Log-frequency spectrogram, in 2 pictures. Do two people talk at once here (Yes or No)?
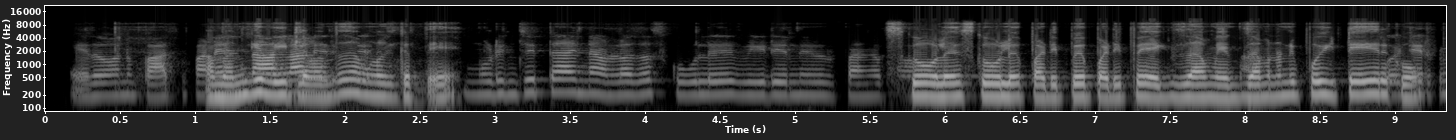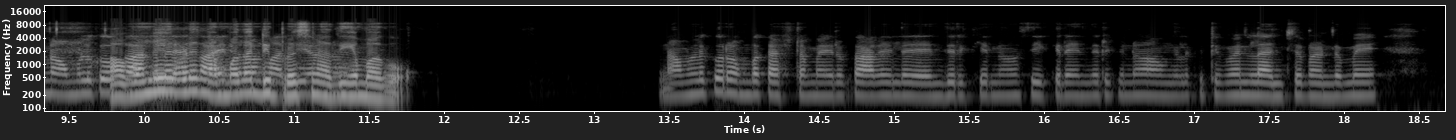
Yes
